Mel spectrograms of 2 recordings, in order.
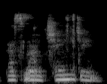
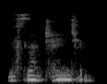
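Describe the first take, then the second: First: Said in the usual way. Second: Soft whisper. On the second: Real, not acted. Telling viewers her ex stays family, in a soft whisper. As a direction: let it fall to a private whisper.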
